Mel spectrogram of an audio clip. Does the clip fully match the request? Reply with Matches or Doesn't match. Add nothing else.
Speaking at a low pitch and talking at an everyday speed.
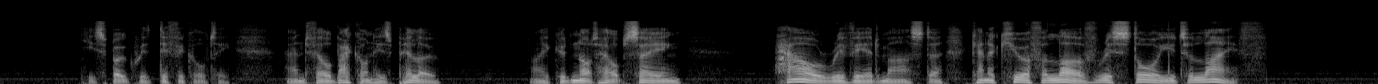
Doesn't match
